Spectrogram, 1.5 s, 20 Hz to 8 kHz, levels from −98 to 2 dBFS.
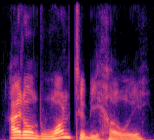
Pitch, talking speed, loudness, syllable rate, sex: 125 Hz, 235 wpm, -17 LUFS, 5.2 syllables/s, male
